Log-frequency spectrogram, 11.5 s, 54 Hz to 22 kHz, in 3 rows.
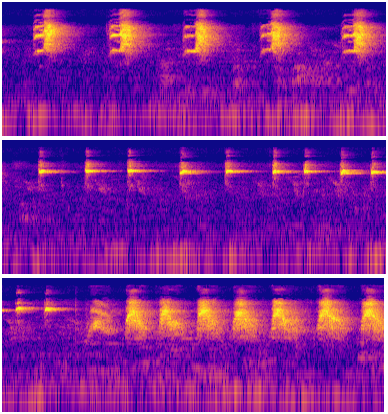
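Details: Long-tailed shrike (cendet) copying other birds: harsh rasping notes repeated about every 0.7 seconds, then a fast series of clear high whistled pips, then more rasping bursts, over a steady low hum.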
